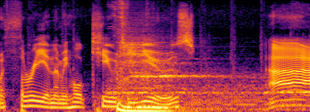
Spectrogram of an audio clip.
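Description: A magic spell charges with a shimmering hum.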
